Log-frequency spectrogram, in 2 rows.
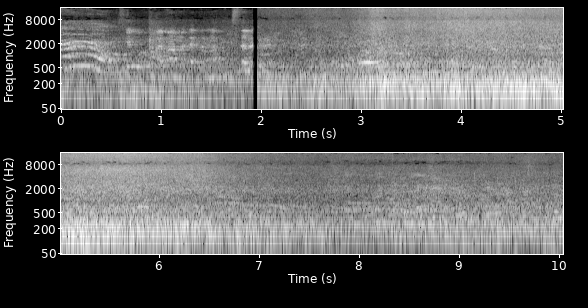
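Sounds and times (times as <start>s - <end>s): surf breaking on rocks: 2.0s - 10.0s
wind buffeting microphone: 2.0s - 10.0s.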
